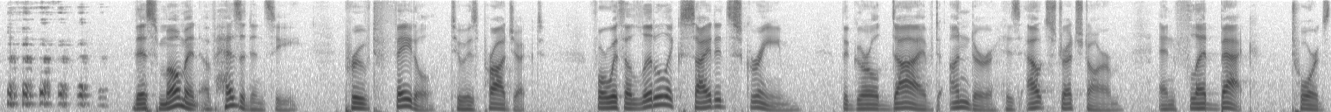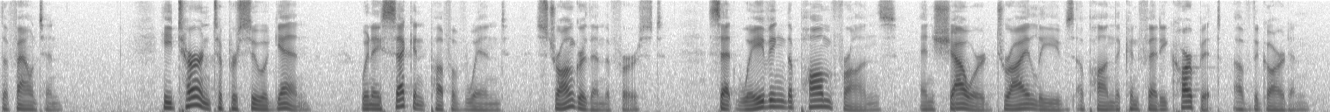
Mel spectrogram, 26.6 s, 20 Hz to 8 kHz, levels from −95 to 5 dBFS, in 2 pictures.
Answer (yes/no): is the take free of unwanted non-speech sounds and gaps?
no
